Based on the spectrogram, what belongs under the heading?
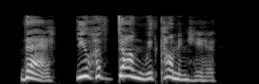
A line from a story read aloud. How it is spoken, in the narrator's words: cried Catherine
